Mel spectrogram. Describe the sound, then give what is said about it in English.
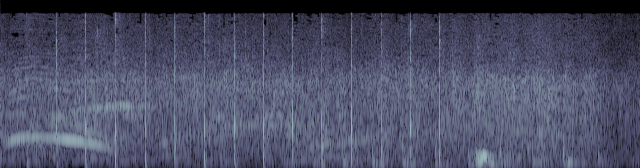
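An audience at an evening event applauds two honorees, with sharp, evenly spaced claps ringing out in a steady rhythm over a continuous background of crowd noise and murmuring. “Let's have a big round of applause for our two superstars”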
